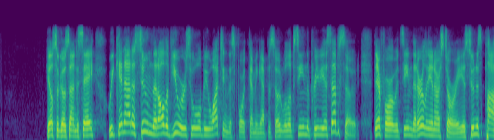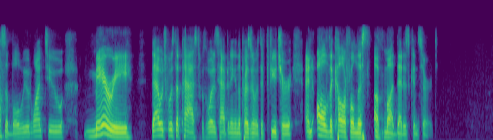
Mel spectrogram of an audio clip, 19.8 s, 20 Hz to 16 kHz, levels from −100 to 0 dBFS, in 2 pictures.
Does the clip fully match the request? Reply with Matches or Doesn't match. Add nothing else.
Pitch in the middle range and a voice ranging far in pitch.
Matches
